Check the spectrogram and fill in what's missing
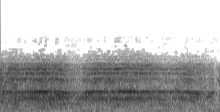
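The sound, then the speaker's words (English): A train whistle sounds in two long, steady blasts with a brief break between them, loud and sustained over a low rumble. “It's a train whistle.”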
